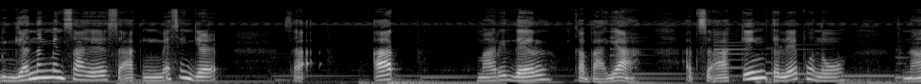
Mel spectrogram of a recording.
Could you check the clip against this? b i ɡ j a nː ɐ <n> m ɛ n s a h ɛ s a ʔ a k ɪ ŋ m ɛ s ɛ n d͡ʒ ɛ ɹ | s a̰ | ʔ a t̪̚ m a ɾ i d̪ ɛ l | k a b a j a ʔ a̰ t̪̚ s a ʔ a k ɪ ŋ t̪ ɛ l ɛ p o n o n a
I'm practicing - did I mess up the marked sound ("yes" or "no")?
yes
